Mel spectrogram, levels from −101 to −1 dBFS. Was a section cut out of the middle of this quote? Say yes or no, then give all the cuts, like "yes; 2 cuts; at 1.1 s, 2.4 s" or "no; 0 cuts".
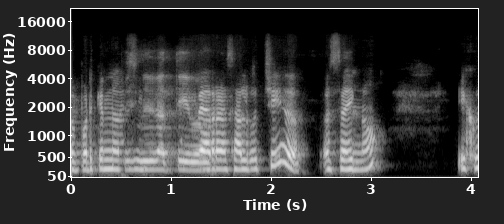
yes; 1 cut; at 2.8 s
